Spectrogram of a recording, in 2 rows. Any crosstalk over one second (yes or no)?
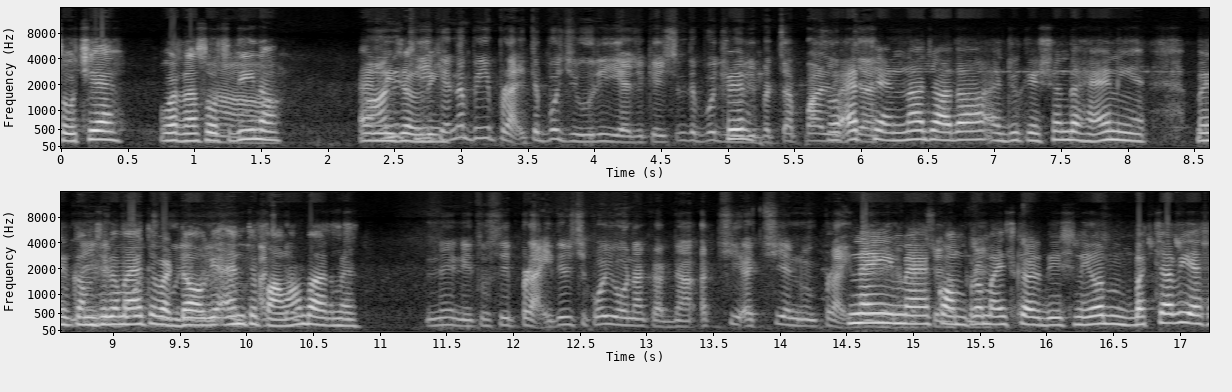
yes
